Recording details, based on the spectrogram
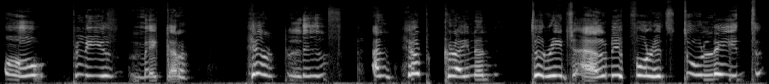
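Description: A man's voice: very high-pitched, steady tone, slow, creaky, darkish tone, no room sound, clean studio sound, pitched above the performer's own voice, heavily acted. A man voicing a tearful, caring female companion in a storybook who pleads as she prays. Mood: pleading.

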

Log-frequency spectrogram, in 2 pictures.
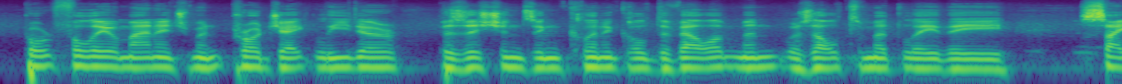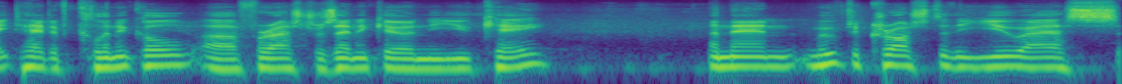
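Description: Middle-aged Scottish man being interviewed. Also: medium pitch. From Scotland. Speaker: podcast guest, biotech executive. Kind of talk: conversational interview answers.

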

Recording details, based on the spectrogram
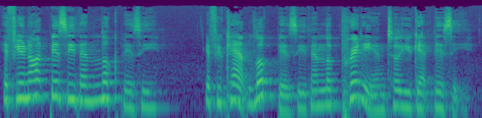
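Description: Actress as mellow-voiced, no-nonsense office manager. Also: female voice, on the high side, a little fast, natural voice. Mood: brisk instructing. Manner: crisp, instructive, deadpan. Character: pragmatic, no-nonsense female office manager, wry and cynical. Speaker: actor. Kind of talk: live radio drama acting.

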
